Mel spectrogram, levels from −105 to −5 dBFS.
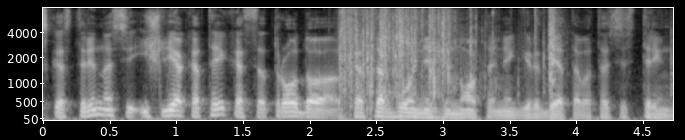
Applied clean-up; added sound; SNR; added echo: none; Crushing; 10 dB; none.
